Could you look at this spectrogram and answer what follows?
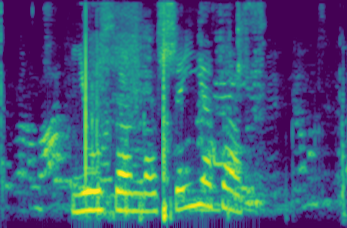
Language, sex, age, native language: Icelandic, male, 10, Icelandic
